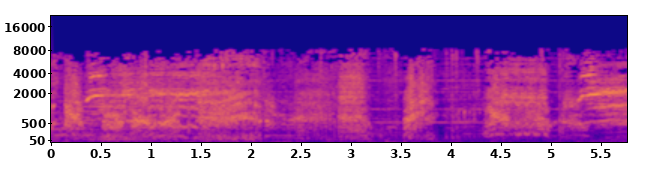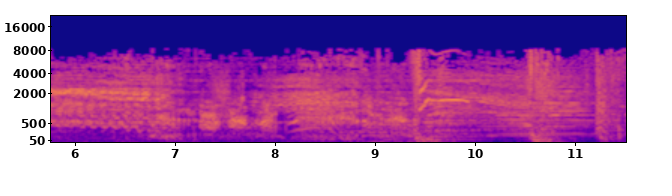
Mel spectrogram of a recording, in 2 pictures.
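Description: A horse neighs and whinnies while growls and snarls ring out as a wolf attacks a prince and his horse in a forest. The animal cries are loud and nearly continuous, with many overlapping calls.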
